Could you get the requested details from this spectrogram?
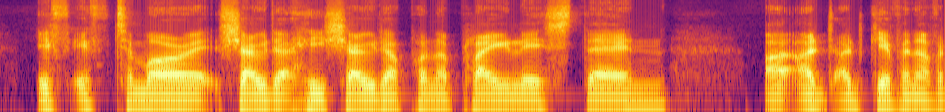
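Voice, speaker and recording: A man with a medium-pitched voice talks at a fairly quick pace, the sound dry and close with no echo on a very clean recording with a silent background. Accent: English. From England. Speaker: music reaction video host. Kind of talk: casual chat. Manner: halting, many repetitions and fillers.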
